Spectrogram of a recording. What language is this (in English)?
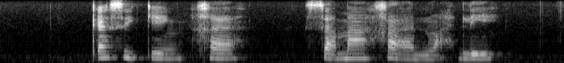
Tswana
